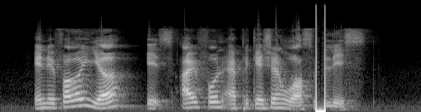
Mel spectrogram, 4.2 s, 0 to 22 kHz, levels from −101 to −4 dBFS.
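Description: At 3.16 s the speech hits invalid numbers at full scale until 3.24 s. A calculation produced invalid values that were pinned to the largest positive or negative value, so the output sticks at one extreme value far from zero for about 85 ms, which fits a 4096-sample block. This is heard as a very loud pop, a gap of nothing, then another pop. The waveform shows a flat slab beyond the speech peaks. The spectrogram shows bright broadband stripes at each edge with emptiness between.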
